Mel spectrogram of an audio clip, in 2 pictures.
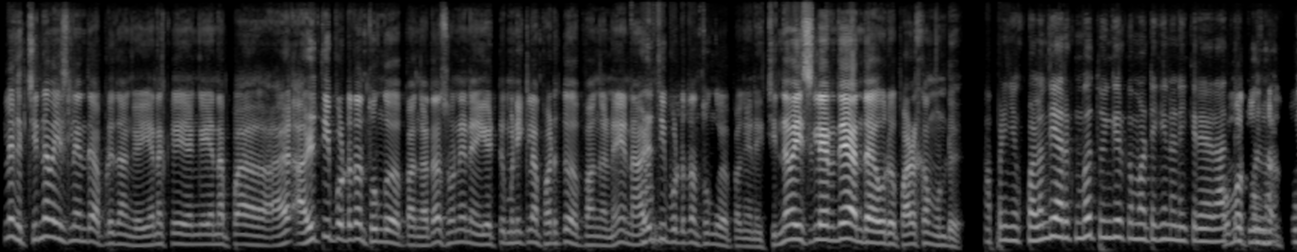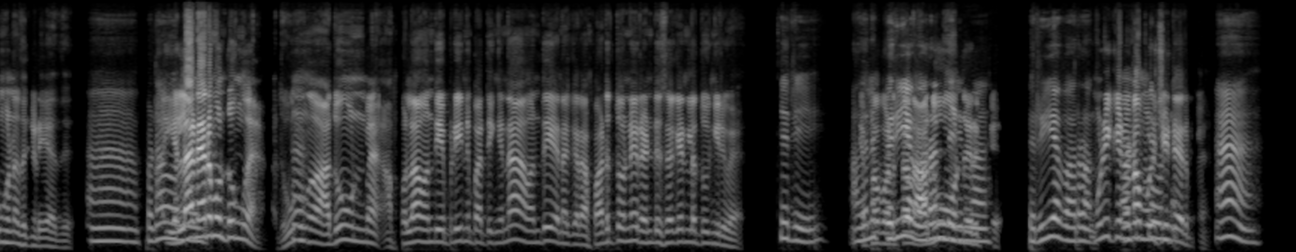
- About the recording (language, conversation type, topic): Tamil, podcast, இரவு அல்லது காலை—எந்த நேரத்தில் உங்களுக்கு ‘ஃப்லோ’ (வேலையில முழு கவனம்) நிலை இயல்பாக வரும்?
- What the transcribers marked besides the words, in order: horn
